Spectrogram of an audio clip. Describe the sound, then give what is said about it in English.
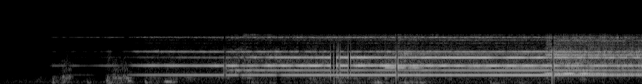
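A cell phone rings with a steady electronic ringtone of bright layered tones that starts quietly, swells and then holds loud and continuous to the end, with no talking. “The cell phone, the final frontier. These are the continuing calls you receive on this hailing frequency. Your continuing mission, to answer the cell phone when it rings,”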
